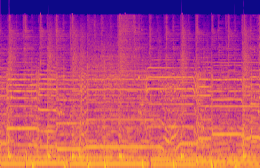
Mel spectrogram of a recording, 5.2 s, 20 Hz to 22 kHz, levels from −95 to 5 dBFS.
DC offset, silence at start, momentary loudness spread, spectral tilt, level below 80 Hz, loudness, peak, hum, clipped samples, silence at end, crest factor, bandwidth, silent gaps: under 0.1%; 0 s; 1 LU; -5 dB/octave; -22 dBFS; -11 LUFS; 0 dBFS; none; under 0.1%; 0 s; 12 dB; 17 kHz; none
